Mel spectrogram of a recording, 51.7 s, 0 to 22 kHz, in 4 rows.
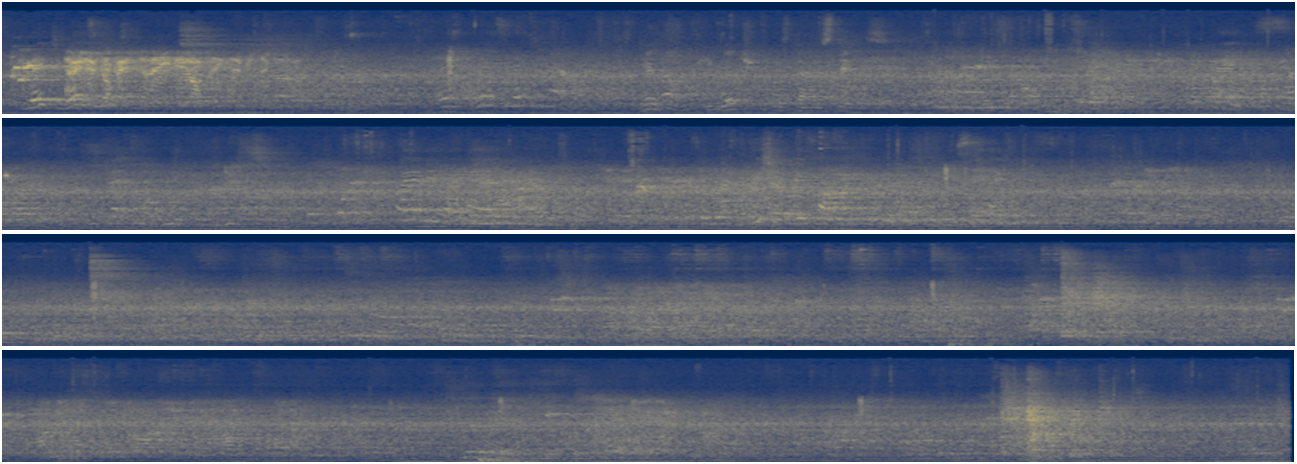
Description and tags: British Museum radio voice
A curator's radio and voice as well as the ambience of the large spaces of the British Museum in London. There is lots of natural reverb due to the vast size and hard surfaces. There is also a general background noise from ventilation and heating systems. Minidisc recording May 2008.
